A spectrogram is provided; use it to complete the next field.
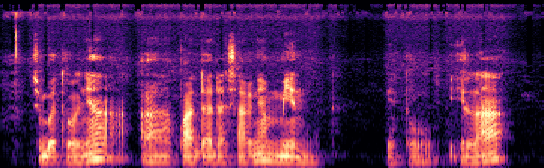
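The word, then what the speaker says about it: إلى: Ila itu lamnya agak panjang, ya. Ila dibacanya ila gitu.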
